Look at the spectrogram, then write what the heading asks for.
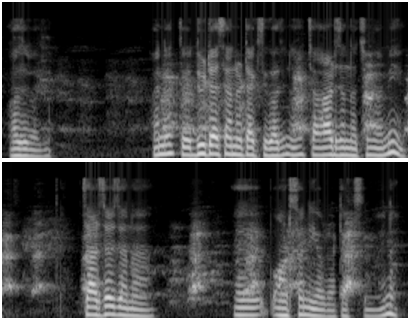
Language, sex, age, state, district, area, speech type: Nepali, male, 18-30, West Bengal, Darjeeling, rural, spontaneous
